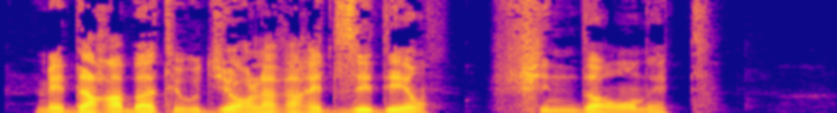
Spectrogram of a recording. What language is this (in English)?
Breton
